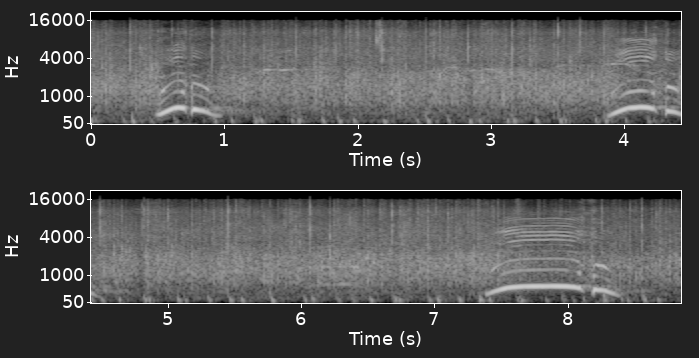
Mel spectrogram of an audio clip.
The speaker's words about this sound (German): Lasst uns den Menschen heute einen big Applaus geben. It's amazing. Ein big Applaus. Woohoo.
